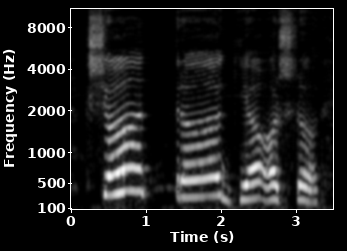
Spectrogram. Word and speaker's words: क्ष: ये क्ष, इसका उच्चारण करो क श, क्ष।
